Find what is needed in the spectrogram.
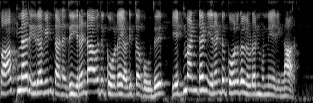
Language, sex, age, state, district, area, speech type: Tamil, female, 18-30, Tamil Nadu, Vellore, urban, read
